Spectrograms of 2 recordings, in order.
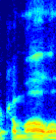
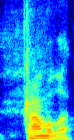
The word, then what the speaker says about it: Kamala: met kamla Harris and I do say her name properly I don't call her Kamal like everybody else does but Kamala yeah I just they're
